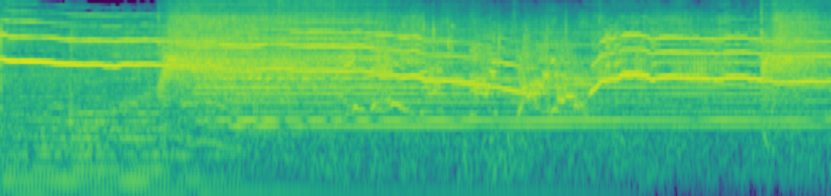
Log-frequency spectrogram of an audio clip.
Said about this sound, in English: Now, if you've watched the documentary Wolfman Got Nards, you'll know they had to recut that scene because the girl screamed too loud. The actor that played Phoebe, she was really terrified.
